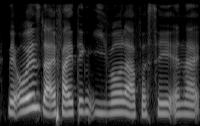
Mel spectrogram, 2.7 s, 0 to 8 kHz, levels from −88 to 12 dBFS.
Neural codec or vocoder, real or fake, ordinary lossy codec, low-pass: none; real; none; 7.2 kHz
